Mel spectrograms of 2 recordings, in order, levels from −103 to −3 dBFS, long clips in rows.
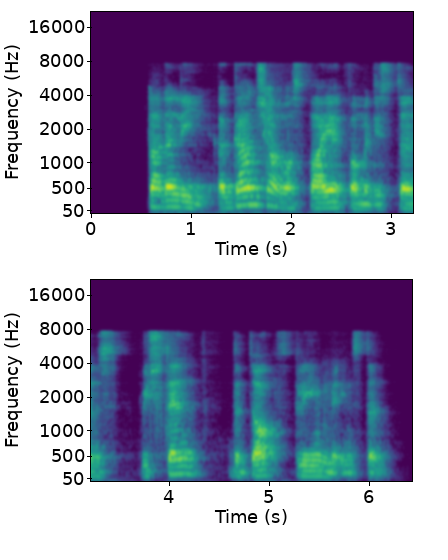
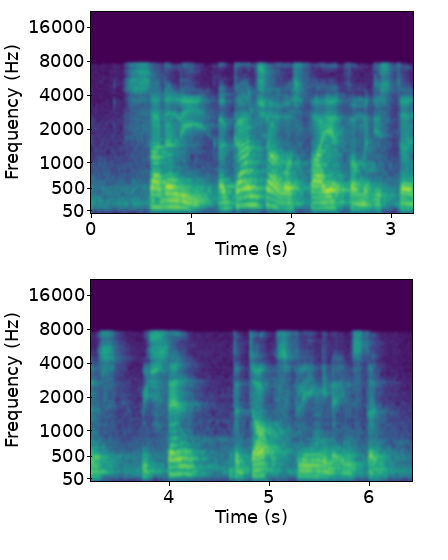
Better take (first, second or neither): second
